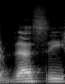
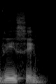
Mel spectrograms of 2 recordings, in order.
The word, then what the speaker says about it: Vesey: to Jimmy VC by Vesey Street I call it Vesey Street but I think we pronounce his name VC to try and get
